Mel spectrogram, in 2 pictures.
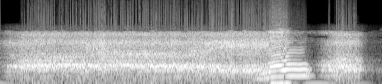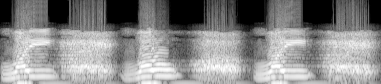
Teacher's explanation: وا کو پر پڑھیں گے, موٹا پڑھیں گے اور نرمی کے ساتھ ادا کریں گے, اس میں سختی نہ ہو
